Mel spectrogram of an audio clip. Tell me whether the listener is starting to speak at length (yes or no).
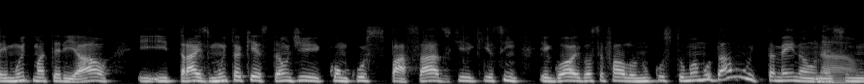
no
